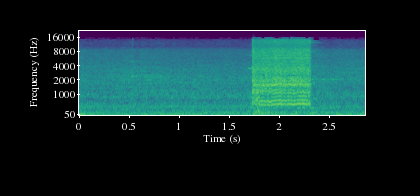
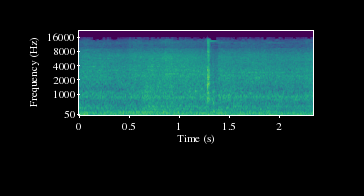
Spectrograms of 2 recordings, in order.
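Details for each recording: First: Power door lock fires three short, harsh buzzing rattles like a machine gun: the actuator gear slips because play develops along its track; fixed by shimming behind it with a thin strip cut from an aerosol can. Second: Car electric door lock after fixing its machine-gun-like rattle by shimming rail play with thin aerosol-can metal: single short, clean actuator click over steady hiss, no rattle. Noise gone.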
